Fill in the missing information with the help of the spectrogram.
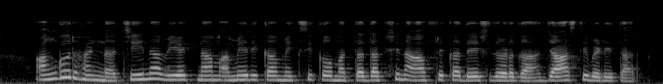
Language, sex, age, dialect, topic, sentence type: Kannada, female, 41-45, Northeastern, agriculture, statement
